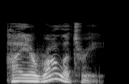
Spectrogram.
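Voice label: "hierolatry", English, British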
